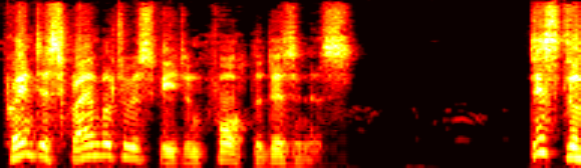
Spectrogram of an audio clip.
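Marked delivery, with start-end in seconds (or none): 3.5-3.9 high, loud cry of the name. A narrator's reading. Husband crying out as wife is attacked, high and loud. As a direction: shout for help. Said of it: "he cried".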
